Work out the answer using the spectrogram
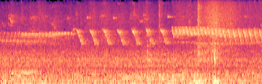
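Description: A Green-winged saltator sings a run of about five quick, downslurred whistles, then a fast high trill, over a steady low rumble of background noise.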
